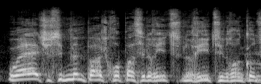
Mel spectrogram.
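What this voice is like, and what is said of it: Southwestern French accent. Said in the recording (French): “quel gars du Sud-Ouest. Moi, je monte à Paris avec mon accent qui était encore pire à l'époque. Personne ne me comprenait.”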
